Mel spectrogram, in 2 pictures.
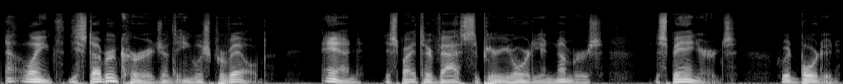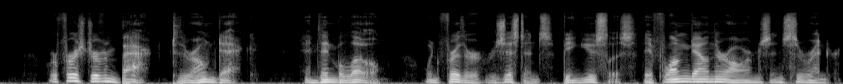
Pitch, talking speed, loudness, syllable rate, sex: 95 Hz, 155 wpm, -18 LUFS, 5.2 syllables/s, male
